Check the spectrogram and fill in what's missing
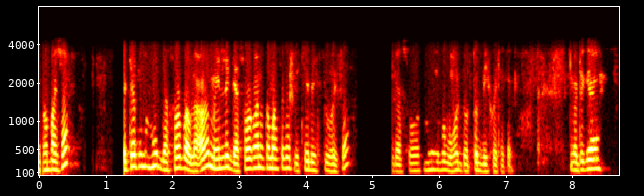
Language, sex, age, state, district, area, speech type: Assamese, male, 30-45, Assam, Morigaon, rural, conversation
